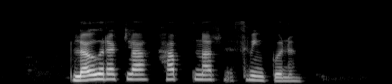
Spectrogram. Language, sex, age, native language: Icelandic, female, 30-39, Icelandic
